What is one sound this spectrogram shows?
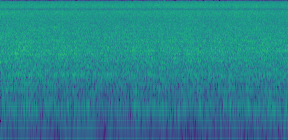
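A reciprocating saw buzzes loudly as it cuts through wood.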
